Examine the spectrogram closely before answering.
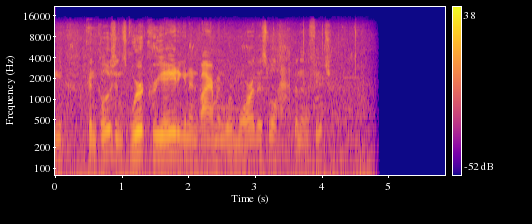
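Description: A middle-aged man speaks earnestly, close up.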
